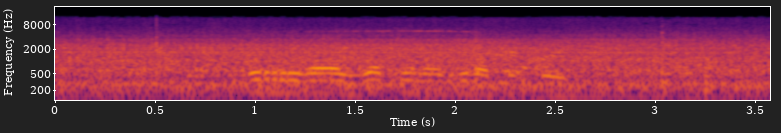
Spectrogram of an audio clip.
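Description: A car drives past on the road.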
